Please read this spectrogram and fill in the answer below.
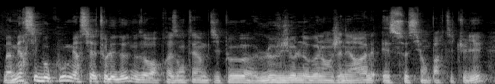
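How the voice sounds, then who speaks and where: Guy hosting a chat show, lowish voice, talks quick, casual interviewer. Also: a little mellow, slight background noise. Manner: interjects short acknowledgements and questions. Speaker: TV show host interviewing guests.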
